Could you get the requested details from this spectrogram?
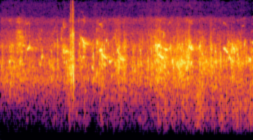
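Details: A large murmuration flock of red-winged blackbirds on the Napa wetlands, California, chattering together: a dense wash of overlapping high chips, squeaks and short whistles with a faint hiss of open air behind.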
